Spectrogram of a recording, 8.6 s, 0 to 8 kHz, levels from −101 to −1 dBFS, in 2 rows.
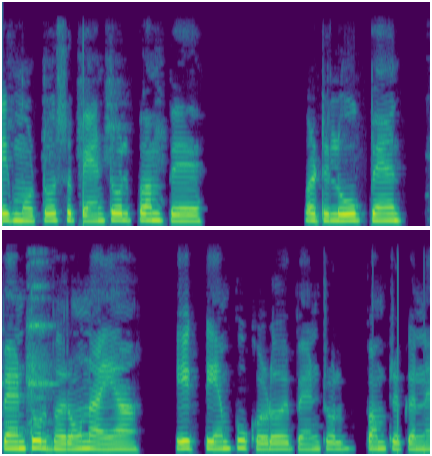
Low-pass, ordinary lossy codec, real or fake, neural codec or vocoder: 7.2 kHz; none; real; none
